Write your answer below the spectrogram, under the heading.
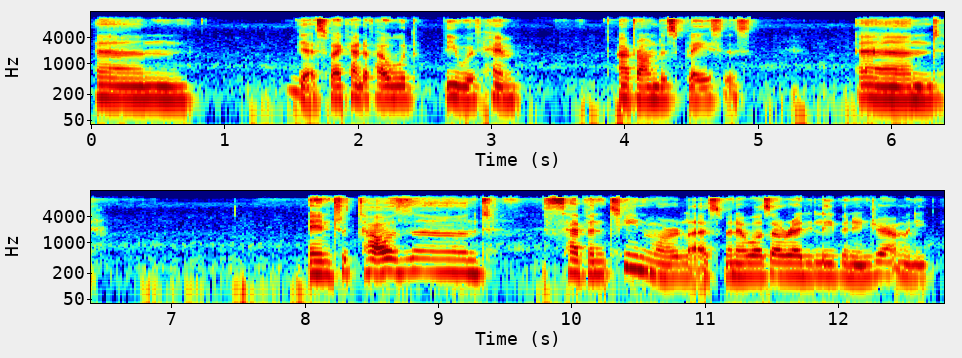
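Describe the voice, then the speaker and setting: A woman in her thirties from Brazil, with Portuguese as her first language, talking casually as a guest on a video call and pausing often to find her words. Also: deep voice, steady tone. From north and northeast Brazil. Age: 30s. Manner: thoughtful, searching for words with fillers. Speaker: guest, nonprofit founder. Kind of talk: casual interview talk. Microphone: remote video call.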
